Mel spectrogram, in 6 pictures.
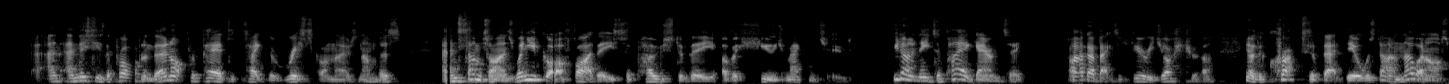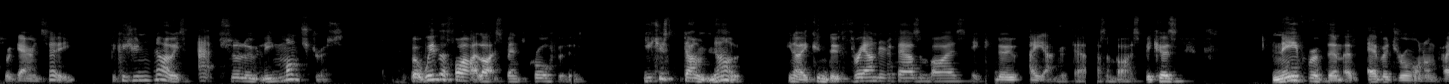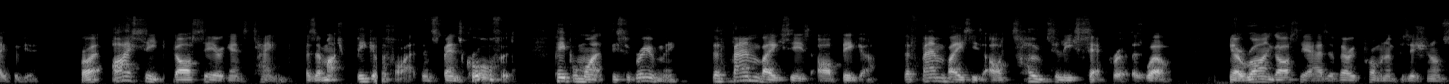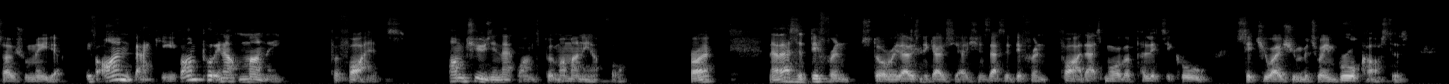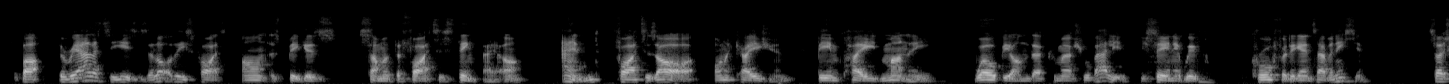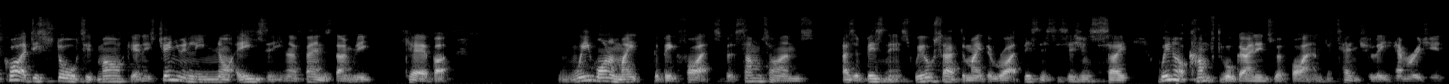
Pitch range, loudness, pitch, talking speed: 100-155 Hz, -27 LUFS, 115 Hz, 195 wpm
